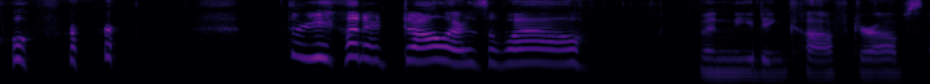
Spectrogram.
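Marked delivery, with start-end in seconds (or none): 0.1-3.0 shocked rising exclaim; surprised. Real, not acted. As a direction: jump up in disbelief. Shocked by DLC total.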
